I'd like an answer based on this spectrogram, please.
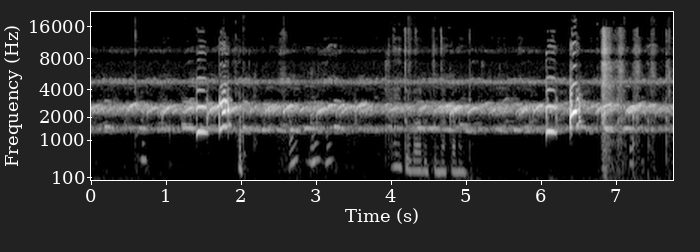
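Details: Coqui frogs at night around an isolated house in the forest in Hawaii. A dense chorus forms a steady wash of high, piping two-note calls.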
